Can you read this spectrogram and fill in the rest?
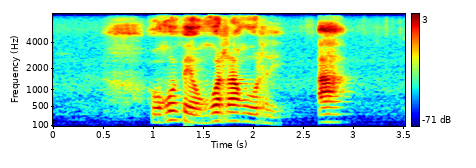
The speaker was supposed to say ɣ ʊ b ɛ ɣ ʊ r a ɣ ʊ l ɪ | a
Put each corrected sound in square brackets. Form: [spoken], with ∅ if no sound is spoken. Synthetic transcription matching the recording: ɣ ʊ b ɛ ɣ ʊ r a ɣ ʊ [r] ɪ | a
